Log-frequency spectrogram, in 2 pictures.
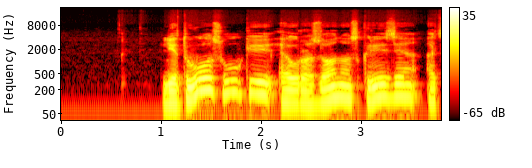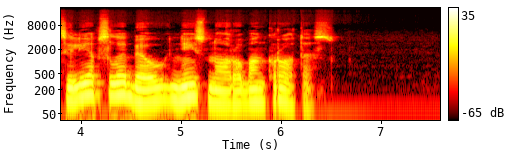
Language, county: Lithuanian, Klaipėda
